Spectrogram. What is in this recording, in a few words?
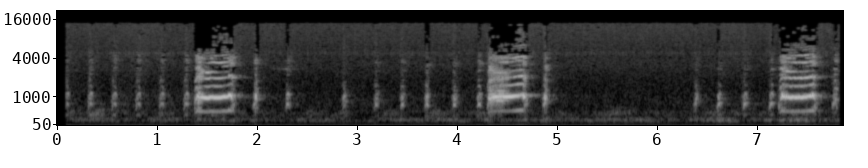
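hen clucking; ga cuc tac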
